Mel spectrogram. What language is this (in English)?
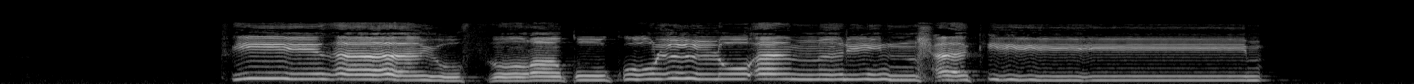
Arabic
